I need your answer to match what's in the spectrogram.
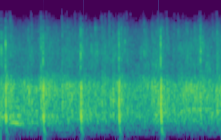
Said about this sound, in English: Would you give your pastors a round of applause?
